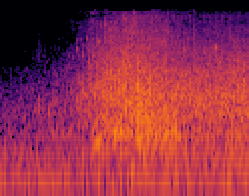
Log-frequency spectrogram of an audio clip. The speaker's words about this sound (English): He's sailing away over the River Styx. We're taking on water. We are taking on water.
